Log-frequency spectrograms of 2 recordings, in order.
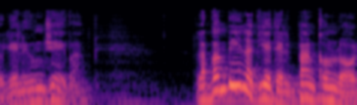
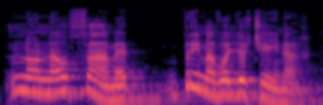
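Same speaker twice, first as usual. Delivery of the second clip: put-on higher, lightly childlike plea; little girl voice; 5 semitones higher than usual. A narrator's reading. Hungry girl to grandmother wanting supper, higher child voice.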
